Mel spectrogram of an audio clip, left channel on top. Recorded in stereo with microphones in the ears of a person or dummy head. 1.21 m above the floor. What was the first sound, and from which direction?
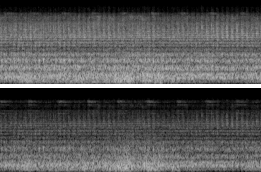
A helicopter, 45° left (ahead or behind).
